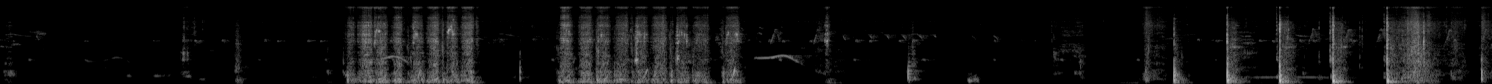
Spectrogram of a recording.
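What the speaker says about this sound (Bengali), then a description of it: "বাঁশ কাটতাছি।" Bamboo sawn by hand for a chicken farm shed: two long bursts of steady back-and-forth rasping strokes, then short scattered cuts and knocks, with roosters and hens clucking in the background.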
